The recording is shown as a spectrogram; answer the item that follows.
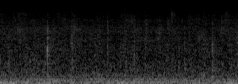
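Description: Steady rain falls in a video game, a faint, even hiss of drops with a low rumble beneath and no voices.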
